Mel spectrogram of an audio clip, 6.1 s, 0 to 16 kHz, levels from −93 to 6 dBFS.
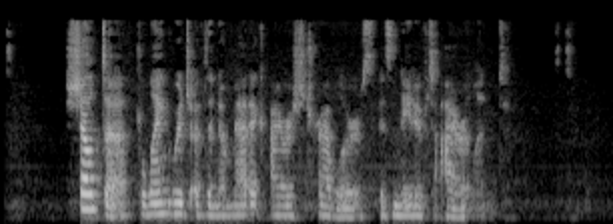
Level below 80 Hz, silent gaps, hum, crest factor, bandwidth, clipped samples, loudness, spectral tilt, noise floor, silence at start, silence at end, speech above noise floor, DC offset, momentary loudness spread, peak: -70 dBFS; none; none; 24 dB; 11.5 kHz; under 0.1%; -26 LUFS; -3.5 dB/octave; -68 dBFS; 0.05 s; 0.45 s; 42 dB; under 0.1%; 14 LU; -2 dBFS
